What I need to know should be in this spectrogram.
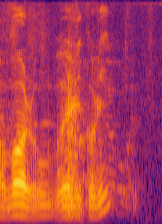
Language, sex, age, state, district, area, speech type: Assamese, male, 60+, Assam, Darrang, rural, spontaneous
